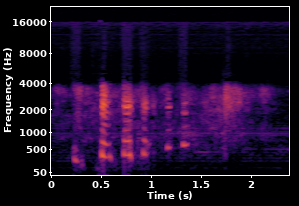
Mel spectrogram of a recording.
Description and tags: She giggles like a little skoolgirl.
woman, english, girl, female, voice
